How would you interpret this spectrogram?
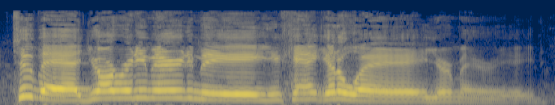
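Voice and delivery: loud, high teasing shout; playful teasing. Retold or imitated. Husband loudly teasing his wife she can't get away. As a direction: tease her loudly and gleefully.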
